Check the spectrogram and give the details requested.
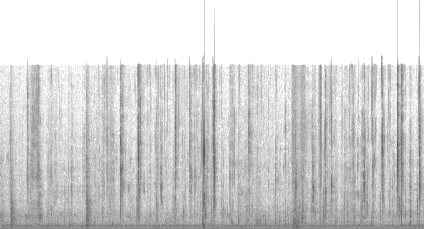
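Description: Close-miked mouth sounds of eating rice and meat curry by hand: irregular chewing, biting and wet lip smacks, with sharp clicks every fraction of a second.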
